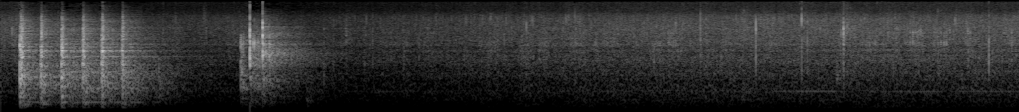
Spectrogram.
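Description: Onion frying in oil in a stainless steel pot, stirred with a wooden spoon for the first second with quick scraping clicks. A single knock about two seconds in as the spoon is laid down, then a steady, quiet sizzle.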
